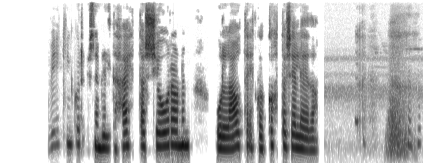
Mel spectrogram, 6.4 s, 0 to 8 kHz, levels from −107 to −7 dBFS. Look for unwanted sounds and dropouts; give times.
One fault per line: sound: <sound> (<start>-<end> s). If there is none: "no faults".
sound: laugh (5.3-6.3 s)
